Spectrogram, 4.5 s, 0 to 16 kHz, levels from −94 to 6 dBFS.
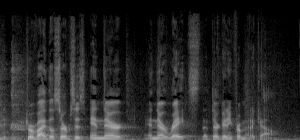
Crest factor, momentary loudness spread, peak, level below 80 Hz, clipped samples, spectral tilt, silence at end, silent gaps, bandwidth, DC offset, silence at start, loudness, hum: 22 dB; 14 LU; -12 dBFS; -56 dBFS; under 0.1%; -4.5 dB/octave; 0.05 s; none; 15 kHz; under 0.1%; 0 s; -32 LUFS; none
